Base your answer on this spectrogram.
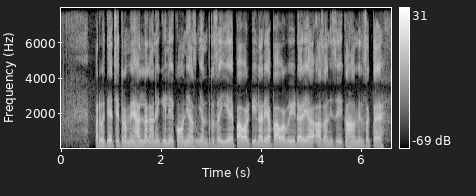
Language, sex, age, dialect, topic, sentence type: Hindi, male, 25-30, Garhwali, agriculture, question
